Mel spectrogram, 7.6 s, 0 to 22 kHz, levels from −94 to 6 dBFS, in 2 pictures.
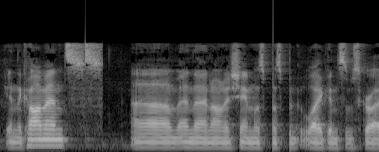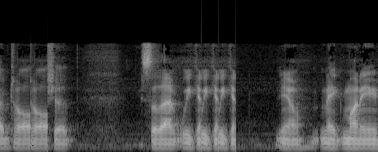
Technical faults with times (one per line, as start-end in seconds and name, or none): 0.85-1.02 repeated buffer
2.73-2.90 repeated buffer
4.10-4.27 repeated buffer
5.80-6.14 repeated buffer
